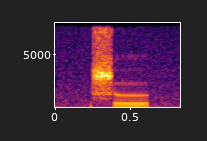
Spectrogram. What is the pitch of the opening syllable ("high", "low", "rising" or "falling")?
low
